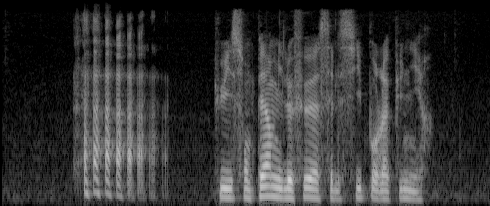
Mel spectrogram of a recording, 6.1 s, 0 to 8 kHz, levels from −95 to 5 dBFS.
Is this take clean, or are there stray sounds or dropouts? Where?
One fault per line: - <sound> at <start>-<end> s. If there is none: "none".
- laugh at 0.9-2.1 s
